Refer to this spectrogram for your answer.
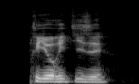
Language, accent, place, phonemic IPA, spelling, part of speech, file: French, France, Lyon, /pʁi.jɔ.ʁi.ti.ze/, prioritiser, verb, LL-Q150 (fra)-prioritiser.wav
- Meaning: alternative form of prioriser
